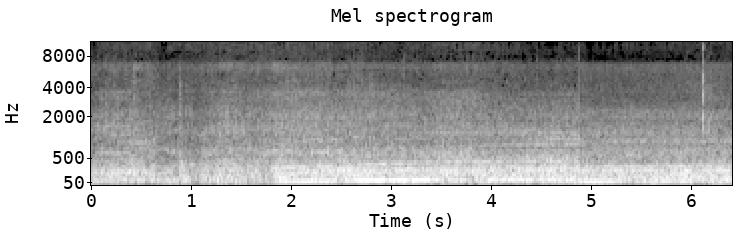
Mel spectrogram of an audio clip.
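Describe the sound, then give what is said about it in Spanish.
Steady, chaotic early-morning city traffic in Bogotá, Colombia, with a deep engine rumble that swells louder after a couple of seconds, a constant wash of vehicles and no voices. “Con él nos adentramos en el caótico tráfico bien temprano de la capital colombiana.”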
